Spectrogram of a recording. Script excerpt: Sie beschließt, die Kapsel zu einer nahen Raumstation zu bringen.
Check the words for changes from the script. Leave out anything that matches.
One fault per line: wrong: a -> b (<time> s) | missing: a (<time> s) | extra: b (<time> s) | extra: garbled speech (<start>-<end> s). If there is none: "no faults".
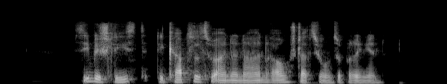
no faults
